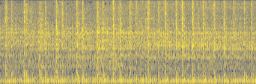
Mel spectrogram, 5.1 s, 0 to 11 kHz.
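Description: A unique 360 engine idles steadily and loudly up close, its even low-pitched clatter and firing pulses continuing without pause and with no talking.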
